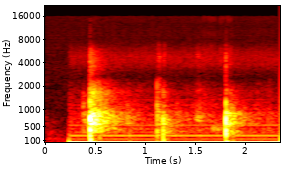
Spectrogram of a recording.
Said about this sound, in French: Tout à coup, ils entendent des pas dans la maison.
